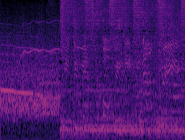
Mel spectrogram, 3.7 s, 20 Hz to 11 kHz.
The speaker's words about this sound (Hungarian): A legidősebbektől a legkisebbekig több tízezren várták a Buckingham palota előtt a szuperkoncertet, amellyel trónra lépésének 60. évfordulóját ünnepelték. Vastapssal köszöntötték a koncertre érkező uralkodót.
